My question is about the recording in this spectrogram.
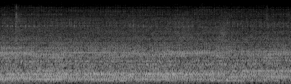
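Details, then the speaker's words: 1986 Ford Honey motorhome air conditioner with condenser taken from the other air conditioner, on a makeshift plug-in: steady humming drone with fan rush and no rattles or cycling; compressor running normally. "But don't know if you can hear the compressor running. I can."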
